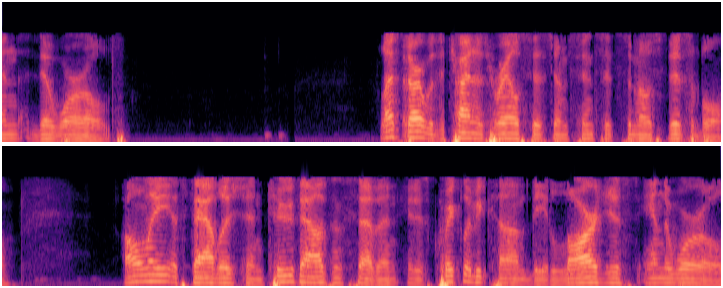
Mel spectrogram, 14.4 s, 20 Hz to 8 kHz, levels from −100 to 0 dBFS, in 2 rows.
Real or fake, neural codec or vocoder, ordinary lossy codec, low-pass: fake; codec, 44.1 kHz, 7.8 kbps, DAC; AAC, 16 kbps; 7.2 kHz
